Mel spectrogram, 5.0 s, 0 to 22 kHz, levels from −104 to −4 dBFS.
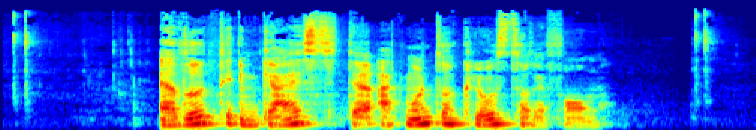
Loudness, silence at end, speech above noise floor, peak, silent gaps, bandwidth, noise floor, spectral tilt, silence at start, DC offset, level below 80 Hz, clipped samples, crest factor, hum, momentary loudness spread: -19 LUFS; 1.05 s; 58 dB; -2 dBFS; none; 15.5 kHz; -76 dBFS; -5 dB/octave; 1.05 s; under 0.1%; -58 dBFS; under 0.1%; 18 dB; none; 12 LU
